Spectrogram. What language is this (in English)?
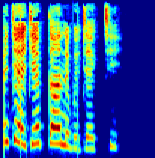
Kalenjin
